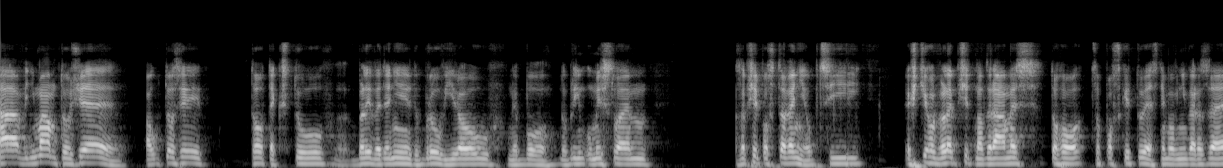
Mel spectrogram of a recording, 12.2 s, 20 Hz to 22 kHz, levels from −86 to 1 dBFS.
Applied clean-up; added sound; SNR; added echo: neural mask model DeepFilterNet 3.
